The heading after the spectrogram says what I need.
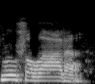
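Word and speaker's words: muffuletta: But yeah, And it's pronounced muffalata.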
